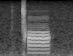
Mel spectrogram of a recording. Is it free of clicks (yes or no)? no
